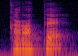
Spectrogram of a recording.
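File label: "karate", Azerbaijani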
